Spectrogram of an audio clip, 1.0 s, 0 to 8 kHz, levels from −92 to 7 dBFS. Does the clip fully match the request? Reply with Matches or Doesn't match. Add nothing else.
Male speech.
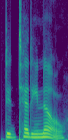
Doesn't match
